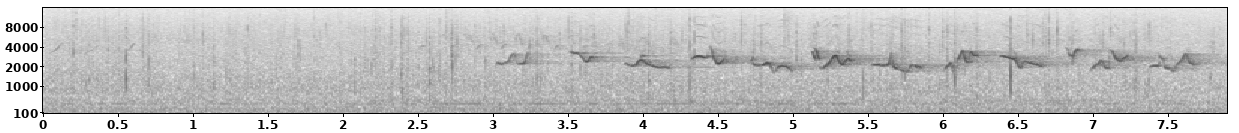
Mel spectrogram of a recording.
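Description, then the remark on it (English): Calls of a couple of American goldfinches: a string of bright, high, twittering notes that starts about three seconds in and runs on in quick bursts, heard over a steady pattering of rain. “Goldfinch here as well, American goldfinch, a couple of them.”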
